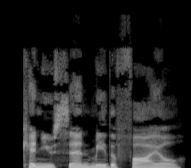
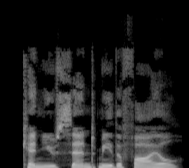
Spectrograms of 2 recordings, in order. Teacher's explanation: Instead of saying flatly, "Can you send me the file?" use a rising tone at the end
